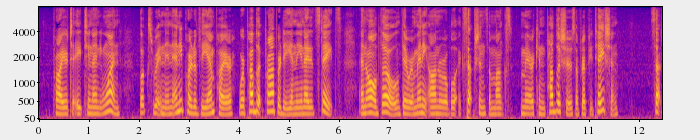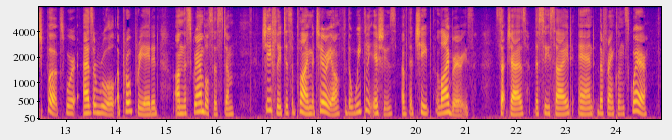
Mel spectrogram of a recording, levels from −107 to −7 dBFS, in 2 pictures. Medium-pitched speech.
Yes: medium, 175 Hz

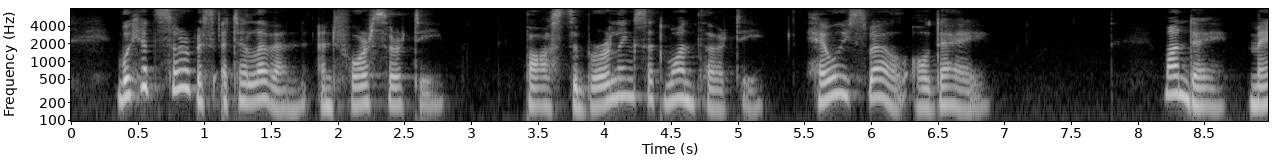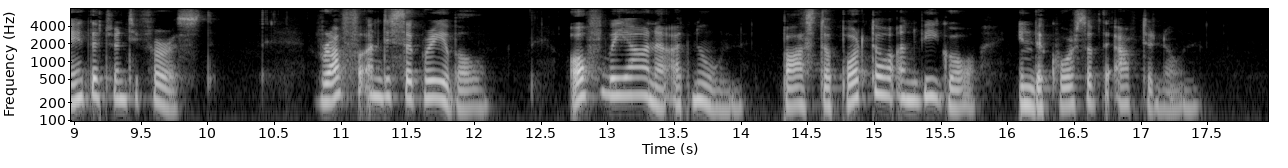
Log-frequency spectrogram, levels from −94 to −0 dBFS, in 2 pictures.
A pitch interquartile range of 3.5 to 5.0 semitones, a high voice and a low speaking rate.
No: wide, 5.4 semitones; high, 200 Hz; slow, 120 wpm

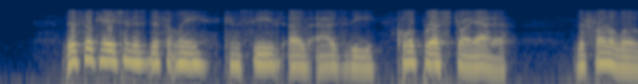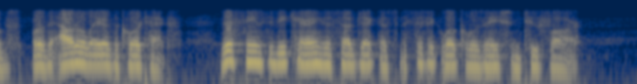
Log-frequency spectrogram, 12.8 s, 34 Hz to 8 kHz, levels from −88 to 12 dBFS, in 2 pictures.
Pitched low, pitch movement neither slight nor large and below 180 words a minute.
Yes: low, 115 Hz; average, 3.4 semitones; average, 155 wpm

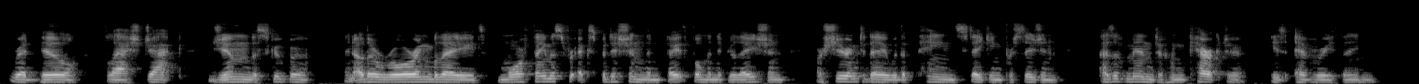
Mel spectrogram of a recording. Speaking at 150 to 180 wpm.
No: average, 140 wpm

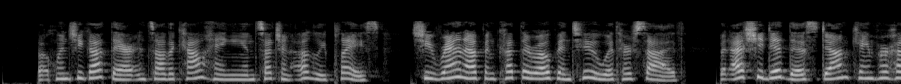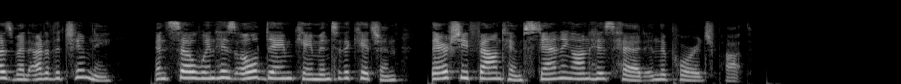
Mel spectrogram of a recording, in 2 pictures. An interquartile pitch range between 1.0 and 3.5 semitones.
No: average, 4.1 semitones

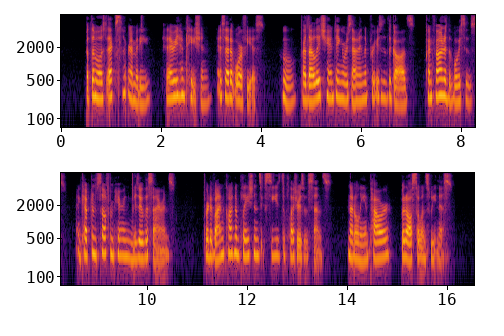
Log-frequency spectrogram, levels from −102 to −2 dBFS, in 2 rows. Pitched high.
Yes: high, 235 Hz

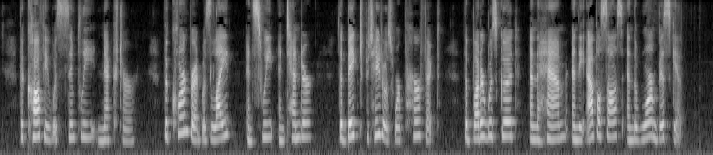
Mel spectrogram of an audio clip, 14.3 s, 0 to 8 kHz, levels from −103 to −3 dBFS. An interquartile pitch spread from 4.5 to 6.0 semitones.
No: average, 3.5 semitones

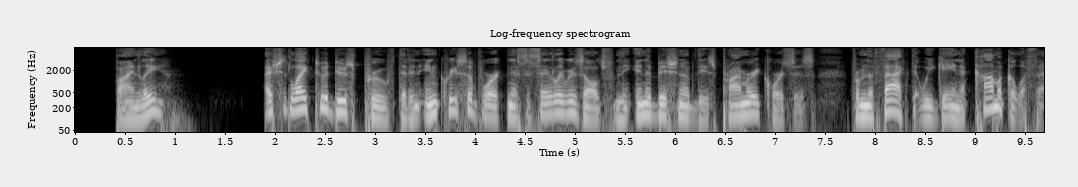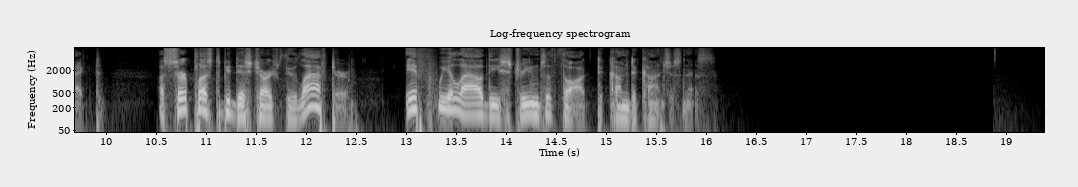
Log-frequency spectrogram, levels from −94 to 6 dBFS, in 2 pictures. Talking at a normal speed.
Yes: average, 150 wpm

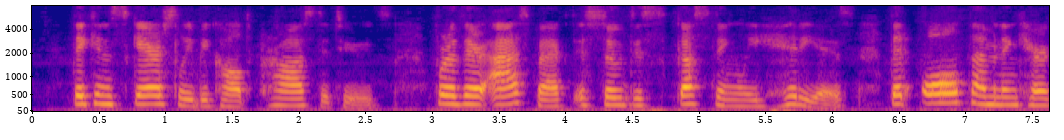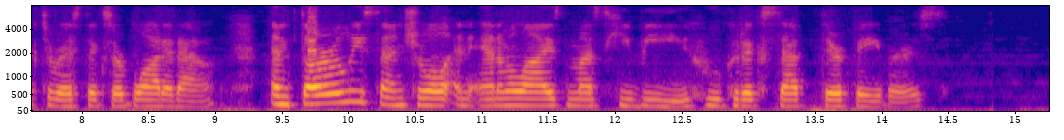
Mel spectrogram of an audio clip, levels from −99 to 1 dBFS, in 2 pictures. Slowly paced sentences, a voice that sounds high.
Yes: slow, 130 wpm; high, 195 Hz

